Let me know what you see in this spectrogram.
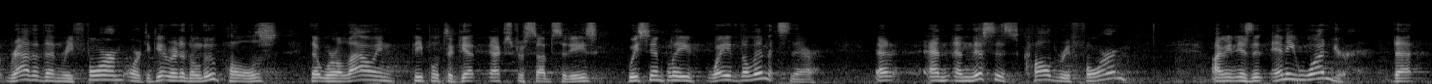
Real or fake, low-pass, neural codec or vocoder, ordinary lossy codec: fake; 7.2 kHz; codec, 44.1 kHz, 7.8 kbps, DAC; AAC, 48 kbps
